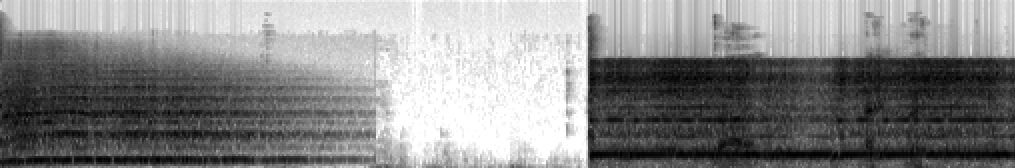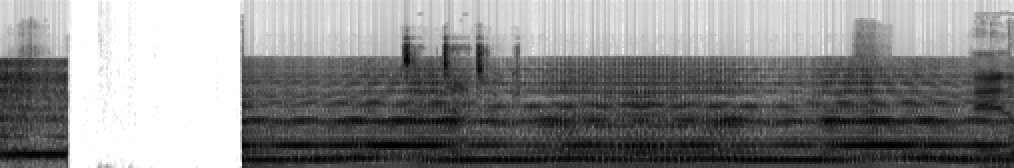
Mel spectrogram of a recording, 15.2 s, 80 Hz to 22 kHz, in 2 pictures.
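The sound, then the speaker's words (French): Loud, harmonically rich video game siren sound effect from Half-Life 2, in three sustained sections separated by short gaps: the first fades out slowly, the others cut off sharply. The tone is steady and droning, with no talking. “Mais euh, je crois que la première, la première sirène, on doit l'entendre dans les deux.”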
